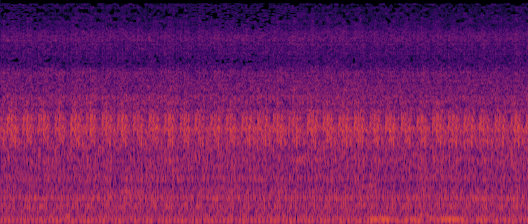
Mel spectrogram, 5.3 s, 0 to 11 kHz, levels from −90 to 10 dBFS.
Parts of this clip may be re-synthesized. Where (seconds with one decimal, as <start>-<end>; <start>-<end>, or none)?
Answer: 0.4-1.9; 3.0-5.3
